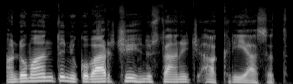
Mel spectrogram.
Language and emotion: Kashmiri, neutral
